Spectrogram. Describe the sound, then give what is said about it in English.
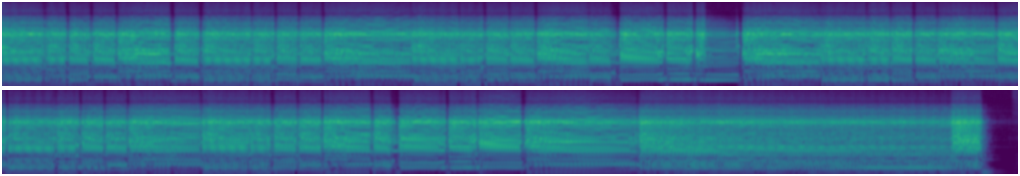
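A DoD Gonculator guitar effects pedal turns played notes into heavily distorted, buzzy, synth-like tones. Loud and continuous, its pitches shift from note to note, with a brief dip near the middle and a harsher burst near the end. “So yeah, that was the DoD gonculator. I think it sounded gonktastic.”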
